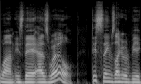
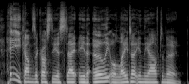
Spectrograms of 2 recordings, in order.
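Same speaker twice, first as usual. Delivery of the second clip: ordinary talk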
